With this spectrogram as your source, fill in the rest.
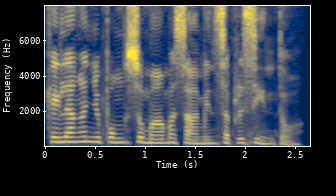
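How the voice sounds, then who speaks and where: A woman's voice: fairly high pitch, lively intonation, a little fast, a little mellow, no room sound, studio quality, voice pushed up, close to an everyday voice. A woman voicing a firm police officer in an audio drama, formal and insistent in questioning.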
